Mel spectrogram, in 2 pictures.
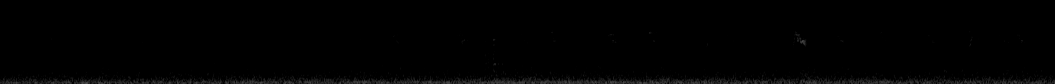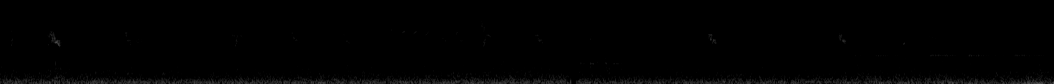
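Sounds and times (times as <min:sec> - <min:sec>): faint bird chirps: 0:03.5 - 0:12.1, 0:12.8 - 0:17.9, 0:18.6 - 0:21.0.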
